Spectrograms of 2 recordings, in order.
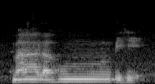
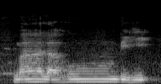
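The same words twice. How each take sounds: No difference in how they are said.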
